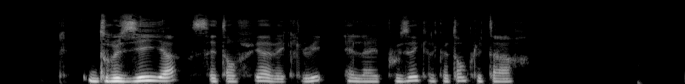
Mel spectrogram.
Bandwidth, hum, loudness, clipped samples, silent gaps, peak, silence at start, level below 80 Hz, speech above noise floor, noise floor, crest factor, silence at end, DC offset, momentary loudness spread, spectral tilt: 10.5 kHz; none; -20 LUFS; under 0.1%; none; 0 dBFS; 0.9 s; -58 dBFS; over 71 dB; under -90 dBFS; 20 dB; 1.75 s; under 0.1%; 15 LU; -7 dB/octave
